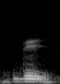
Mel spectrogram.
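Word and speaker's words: they: टी एच ई वाई का उच्चारण pronunciation दे यहां टी एच का उच्चारण जीभ को हल्का दांतों के बीच में रखकर किया जाता है। य का उच्चारण ए लंबी ए होता है।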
